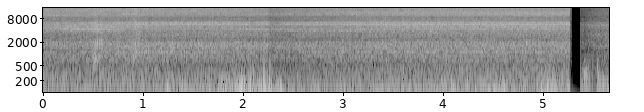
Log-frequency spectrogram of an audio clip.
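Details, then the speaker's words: Opel Vectra B CDX 2.2 16V petrol idling with air conditioning on during an air-con regas check, system later found 560 g of 900 g charge: steady, even low rumble, no knocks or misses; idling healthily. "It was working fine before. Sounds well. Should do, it does work alright."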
